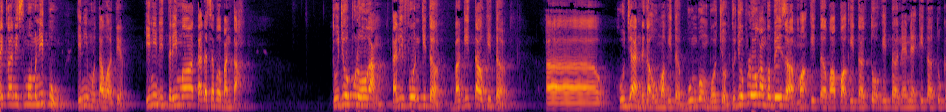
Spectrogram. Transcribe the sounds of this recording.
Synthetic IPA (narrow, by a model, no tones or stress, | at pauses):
ekanisəmuamənipuinĩmut̪awat̪ɪ̰r | inĩdit̪əɾimãt̪aʔdaʔsapabant̪a̰h | t̪ud͡ʒʊhpulʊhɦoɾaŋt̪alifonkit̪əbaɡit̪aukit̪ə̰ | ə | hud͡ʒandəkat̪umahkit̪əbumbʊŋbot͡ʃot̪ud͡ʒʊhpulʊoɾaŋbərbezamaʔkit̪əbapaʔkit̪ət̪ʊʔkit̪ənɛnɛʔkːit̪ət̪uka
